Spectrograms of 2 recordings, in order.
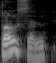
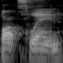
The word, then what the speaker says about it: bosun: it was captain, first mate, bosun, quartermaster, surgeon, and cook. Yeah, I like it. I like it that you wrote bosun phonetically so that nobody ran the risk of saying botswain, which is good.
